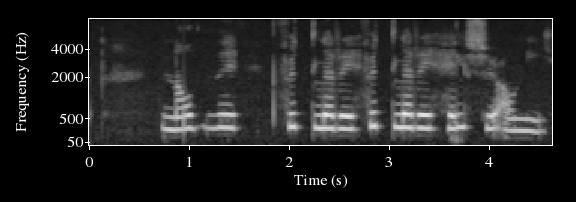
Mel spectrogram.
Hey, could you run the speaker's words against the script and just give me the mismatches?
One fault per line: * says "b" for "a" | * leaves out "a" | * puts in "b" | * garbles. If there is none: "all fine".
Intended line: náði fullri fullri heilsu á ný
all fine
